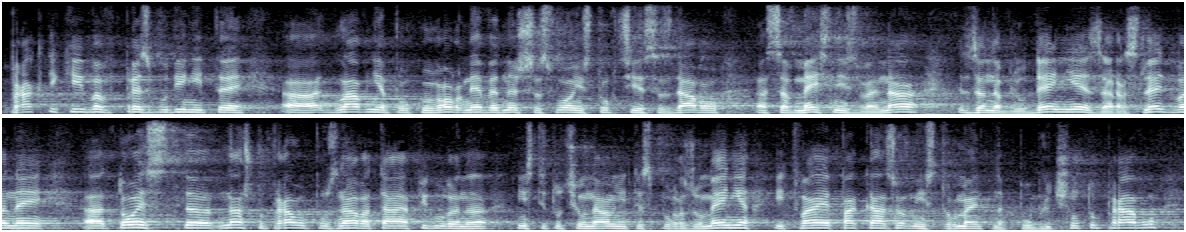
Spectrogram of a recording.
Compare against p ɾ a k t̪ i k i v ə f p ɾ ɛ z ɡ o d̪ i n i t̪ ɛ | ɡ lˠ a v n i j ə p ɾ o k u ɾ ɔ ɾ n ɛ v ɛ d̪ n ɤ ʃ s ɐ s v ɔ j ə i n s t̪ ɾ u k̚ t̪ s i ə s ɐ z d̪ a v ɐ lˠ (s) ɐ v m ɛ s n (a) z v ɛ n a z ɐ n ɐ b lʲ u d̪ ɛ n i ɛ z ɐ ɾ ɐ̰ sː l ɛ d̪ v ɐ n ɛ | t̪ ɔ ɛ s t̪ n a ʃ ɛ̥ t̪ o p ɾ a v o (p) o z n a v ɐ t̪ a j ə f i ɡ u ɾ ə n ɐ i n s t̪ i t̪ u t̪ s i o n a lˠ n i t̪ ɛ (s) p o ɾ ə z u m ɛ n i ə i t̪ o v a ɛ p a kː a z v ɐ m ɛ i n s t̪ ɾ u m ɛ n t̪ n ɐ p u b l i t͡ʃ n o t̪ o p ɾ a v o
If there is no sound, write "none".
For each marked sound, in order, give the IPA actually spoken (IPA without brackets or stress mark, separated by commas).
s, i, p, s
